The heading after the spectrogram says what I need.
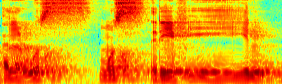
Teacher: റാഇന് കസ്റാണ് എന്നതുകൊണ്ട് തർക്കീഖ് നൽകി റാഇന് നേർപ്പിക്കണം. · സീന് മഹ്മൂസ് അക്ഷരമാണ്. കൂടാതെ സഫീർ എന്ന സിഫത്തും സീനിനുള്ളതാണ്. അൽ മുസ് എന്ന് പറയുമ്പോൾ ഉള്ള പ്രത്യേകമായ ശബ്ദമാണ് സഫീർ എന്നതുകൊണ്ട് ഉദ്ദേശിക്കുന്നത്.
